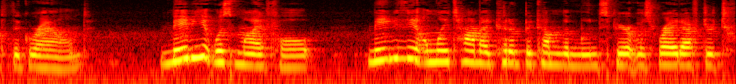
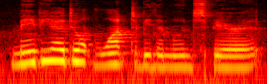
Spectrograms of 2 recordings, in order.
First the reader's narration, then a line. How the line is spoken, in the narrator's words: she said in a quiet voice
